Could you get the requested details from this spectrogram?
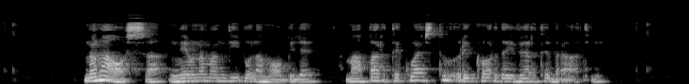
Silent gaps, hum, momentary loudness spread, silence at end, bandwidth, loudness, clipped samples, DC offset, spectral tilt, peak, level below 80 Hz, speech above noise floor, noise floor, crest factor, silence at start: none; none; 14 LU; 0.8 s; 9.2 kHz; -19 LUFS; under 0.1%; under 0.1%; -5 dB/octave; -2 dBFS; -58 dBFS; 54 dB; -73 dBFS; 18 dB; 0.85 s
